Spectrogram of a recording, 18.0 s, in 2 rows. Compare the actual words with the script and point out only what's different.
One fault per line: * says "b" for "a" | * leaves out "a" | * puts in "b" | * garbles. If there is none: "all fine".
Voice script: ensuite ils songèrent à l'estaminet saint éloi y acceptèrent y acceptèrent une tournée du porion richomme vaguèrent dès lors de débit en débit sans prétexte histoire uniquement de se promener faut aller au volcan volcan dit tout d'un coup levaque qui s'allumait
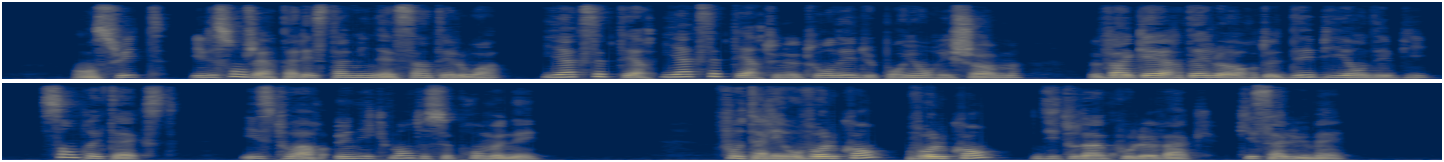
all fine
